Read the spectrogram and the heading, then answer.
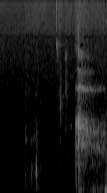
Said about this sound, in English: All right, we're going to do a closing sip because I think you need it. Here's to you.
